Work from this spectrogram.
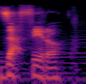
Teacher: si dice zaffiro con l'accento sulla i e la z e sonora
